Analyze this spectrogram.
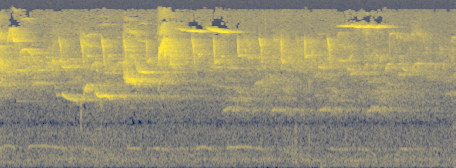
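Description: Faint woodland birdsong: several birds giving a run of short, high chirps and whistles over a soft background hiss.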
